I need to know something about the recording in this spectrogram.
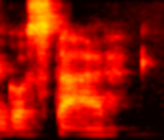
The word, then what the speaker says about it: gostar: But in Portugal you say gostar, and it's just like rolling your tongue, but one time.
